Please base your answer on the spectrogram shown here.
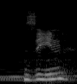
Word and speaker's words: Zin: Zen.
